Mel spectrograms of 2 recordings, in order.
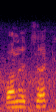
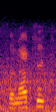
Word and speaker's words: Fanatec: They're both Fanatec, or Fanatic, however you want to pronounce it.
